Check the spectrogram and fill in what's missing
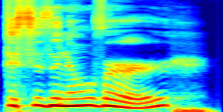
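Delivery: slow, loud menacing threat; enemy vowing revenge, slow and loud. Acted. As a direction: spit out the threat slowly. Villain threat.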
